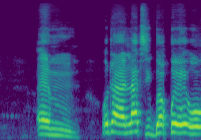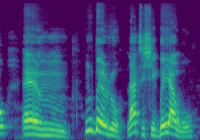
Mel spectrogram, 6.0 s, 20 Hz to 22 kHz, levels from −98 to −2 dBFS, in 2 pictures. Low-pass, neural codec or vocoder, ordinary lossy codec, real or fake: 19.8 kHz; codec, 44.1 kHz, 7.8 kbps, Pupu-Codec; none; fake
